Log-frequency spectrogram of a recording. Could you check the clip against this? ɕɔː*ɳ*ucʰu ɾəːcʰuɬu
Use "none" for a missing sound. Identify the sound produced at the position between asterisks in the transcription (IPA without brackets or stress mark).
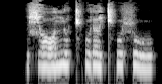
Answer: n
